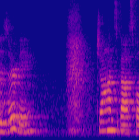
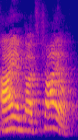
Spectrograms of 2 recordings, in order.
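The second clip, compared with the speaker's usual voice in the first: louder, more heartfelt delivery. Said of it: "say it again with a little more feeling".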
